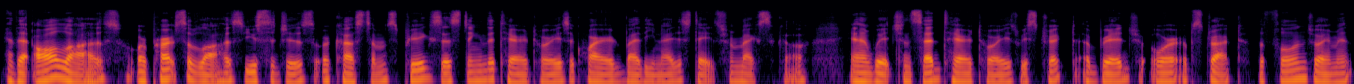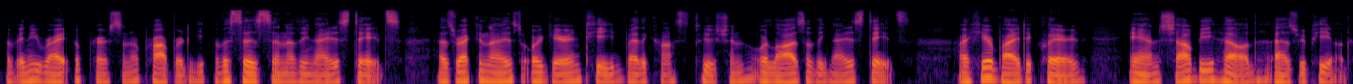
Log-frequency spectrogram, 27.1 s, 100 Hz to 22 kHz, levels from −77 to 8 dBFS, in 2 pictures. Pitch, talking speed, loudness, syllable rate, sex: 105 Hz, 155 wpm, -22 LUFS, 4.9 syllables/s, male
